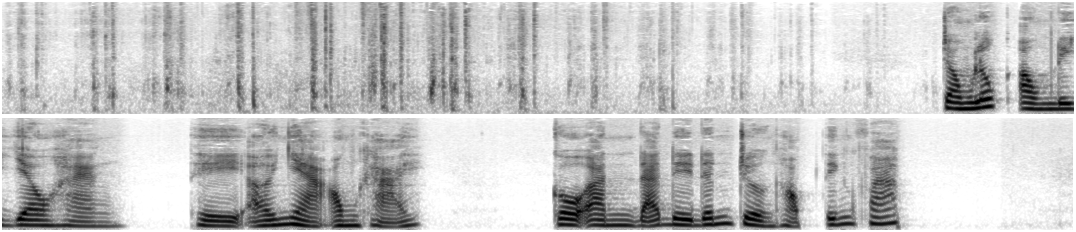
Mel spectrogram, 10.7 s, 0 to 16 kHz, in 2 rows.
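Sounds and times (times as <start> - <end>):
horse hooves clip-clopping as a horse pulls a cart: 0.0 - 4.7
speech: 4.7 - 7.5, 8.1 - 10.0.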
